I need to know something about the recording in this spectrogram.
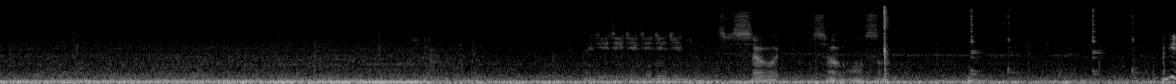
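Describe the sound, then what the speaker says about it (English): A 1971 Oldsmobile Cutlass driving, its engine giving a steady low rumble that eases slightly partway through, with people talking inside the car over the drone. "I hope you enjoyed the last ride in the 71 Olds"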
